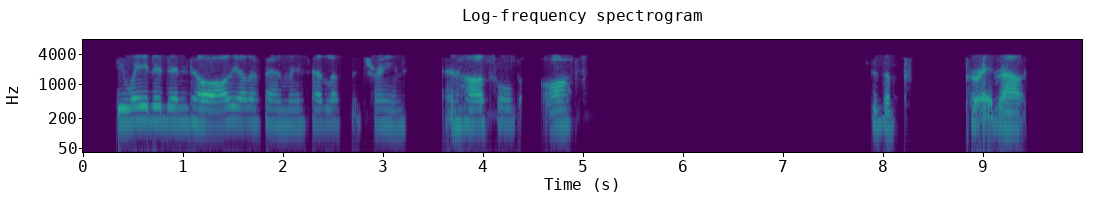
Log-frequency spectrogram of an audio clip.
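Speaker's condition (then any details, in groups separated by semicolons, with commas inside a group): Cerebral palsy; past challenges speaking up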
